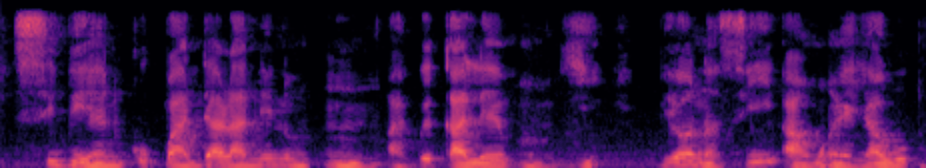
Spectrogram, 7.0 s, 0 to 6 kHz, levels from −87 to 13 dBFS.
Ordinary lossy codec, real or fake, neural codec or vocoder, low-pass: none; real; none; 5.4 kHz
